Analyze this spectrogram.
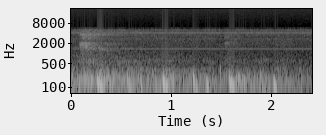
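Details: Adult woman, stethoscope pressed firmly at the lower left sternal border, 1993 auscultation symposium: loud, regular low heartbeat thumps over a faint steady hum; normal heart sounds.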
